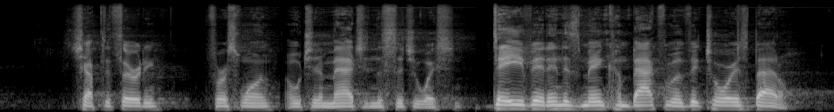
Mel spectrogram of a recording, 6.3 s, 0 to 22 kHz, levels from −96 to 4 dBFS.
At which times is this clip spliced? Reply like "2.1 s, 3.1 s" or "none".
1.4 s, 2.1 s, 3.6 s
